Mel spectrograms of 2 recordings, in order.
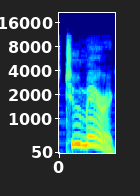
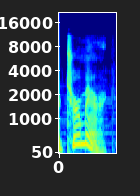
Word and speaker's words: turmeric: turmeric tea every day you pronounce it as tumeric or turmeric anyway it is an all-star spice that packs a punch no matter how you say it turmeric is a ginger-related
